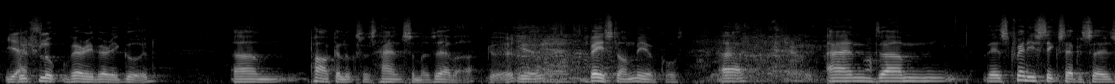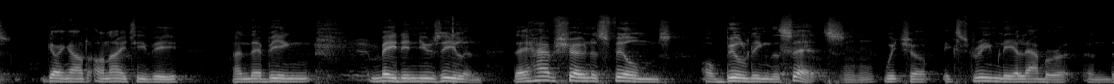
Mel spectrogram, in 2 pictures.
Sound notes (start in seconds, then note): 4.8 audience laughing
